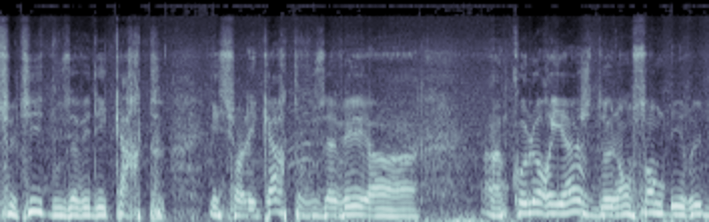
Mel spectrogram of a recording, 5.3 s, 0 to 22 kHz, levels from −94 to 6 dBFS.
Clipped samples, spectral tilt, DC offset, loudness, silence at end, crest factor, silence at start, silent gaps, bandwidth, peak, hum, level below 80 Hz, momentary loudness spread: under 0.1%; -6.5 dB/octave; under 0.1%; -11 LUFS; 0 s; 10 dB; 0 s; none; 13.5 kHz; 0 dBFS; none; -28 dBFS; 8 LU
